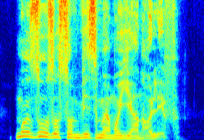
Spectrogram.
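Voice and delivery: ordinary talk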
